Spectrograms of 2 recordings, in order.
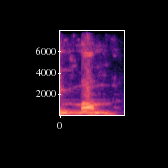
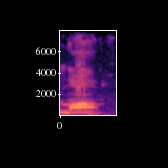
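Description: First: "mum" with a short uh vowel; Canadian mum. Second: "mom" with an open ah vowel; American mom. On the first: Voice actor contrasting with American, uh vowel in "mum". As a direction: say "mum" to rhyme with drum. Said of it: "we say mum as opposed to mom". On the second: Voice actor giving American version, ah vowel in "mom". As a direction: say "mom" as "mahm". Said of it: "as opposed to mom". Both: Shown as a demonstration.

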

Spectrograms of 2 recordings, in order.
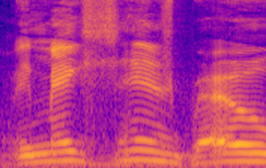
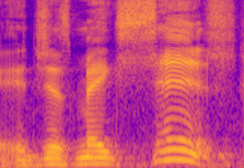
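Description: First: Higher, softer and slow, teasing; playful high voice. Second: Said in the usual way. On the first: Acted. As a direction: sing the catchphrase back in a goofy high voice. Playful repeat of catchphrase.

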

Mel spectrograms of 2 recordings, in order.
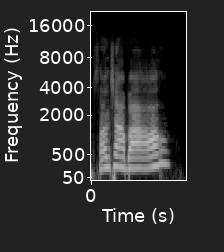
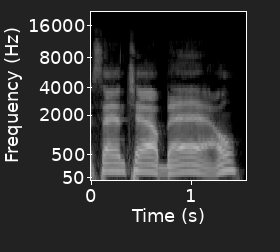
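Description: First: Hammed-up Chinese accent; exaggerated Chinese accent. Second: Slow, drawn-out Chinese accent take; mock Chinese accent, slow. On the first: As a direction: punch the name up in a Chinese accent. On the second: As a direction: say the name slowly in a Chinese accent. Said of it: "or am I going". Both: Shown as a demonstration.

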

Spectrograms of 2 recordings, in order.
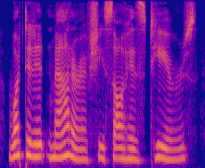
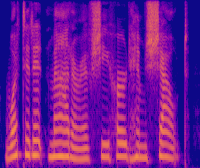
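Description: First: Whisper. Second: Said in the usual way. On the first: Shown as a demonstration. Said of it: "unvoiced whisper". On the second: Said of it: "plain take".

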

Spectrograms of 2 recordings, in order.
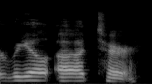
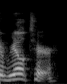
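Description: First: "realtor" slowly in three parts, REE-uh-ter; slow, lower, spelled-out "realtor"; correct realtor. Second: "realtor" in two syllables, REEL-ter; quick two-syllable "realtor"; colloquial realtor. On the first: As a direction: sound out "realtor" syllable by syllable. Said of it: "And it's a realtor". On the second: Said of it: "We say realtor". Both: Shown as a demonstration.

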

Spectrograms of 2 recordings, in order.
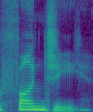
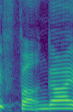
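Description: First: "fungi" with a soft g, ending "jee"; "fungi" rhyming with "spongy", soft g. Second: "fungi" said like "fun guy". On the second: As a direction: end "fungi" on a hard g and "eye". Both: Shown as a demonstration. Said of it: "Do you say fungi or fungi?".

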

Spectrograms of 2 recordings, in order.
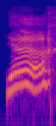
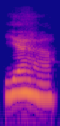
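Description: First: A hint of the wrestling catchphrase yeah; lightly voiced catchphrase yeah; L A Knight yeah. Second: Low growled catchphrase yeah; deep L A Knight yeah. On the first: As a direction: say yeah on request, lightly punched. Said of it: "This is for you to say y". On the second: Pretend. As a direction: lower catchphrase yeah, pushed from the chest. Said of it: "'cause I gotta get really deep".

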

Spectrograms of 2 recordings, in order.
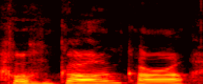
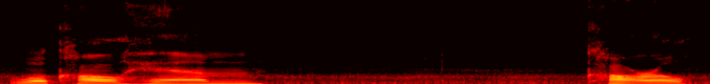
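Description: First: "we'll call him Carl" said quickly through a laugh; higher, amused "Carl" straight after laughing; laughing repeat. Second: Slow "we'll call him", long pause before "Carl"; drawn-out "we'll call him", then "Carl" after a beat; slow dramatic pause. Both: Shown as a demonstration.

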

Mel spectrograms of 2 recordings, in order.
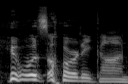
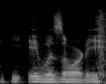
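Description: First: Laughing through the words. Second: Said in the usual way. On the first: Real, not acted. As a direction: chuckle at the lost voice.

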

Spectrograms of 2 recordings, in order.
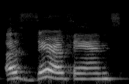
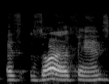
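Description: First: Zara said as "ZAIR-uh"; regional Zara pronunciation. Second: Zara said as "ZAR-uh"; other regional Zara pronunciation. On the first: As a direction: rhyme the start of Zara with "air". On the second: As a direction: open "ah" in the first syllable of Zara. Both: Shown as a demonstration. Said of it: "depending on where you're from".

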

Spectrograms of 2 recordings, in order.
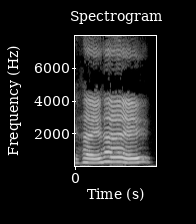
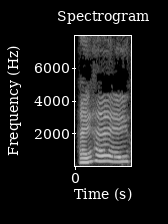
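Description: First: High, loud, hollow hey hey; dead inside greeting. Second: High, loud, flat hey hey; dead inside greeting. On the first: Retold or imitated. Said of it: "I didn't even say it with any enthusiasm". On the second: Real, not acted. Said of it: "really dead inside". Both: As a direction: greet with no enthusiasm at all.

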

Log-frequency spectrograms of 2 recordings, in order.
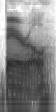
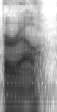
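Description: First: Barrel stressed on the first syllable, "BARE-ul"; correct pronunciation. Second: Burrell stressed on the second syllable, "buh-RELL"; mispronunciation shown. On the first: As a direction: say Barrel like the ordinary word for a cask. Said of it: "they said it's pronounced Barrel". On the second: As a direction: say Burrell with a weak first syllable and stressed ending. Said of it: "not Burrell". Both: Shown as a demonstration.

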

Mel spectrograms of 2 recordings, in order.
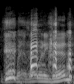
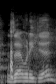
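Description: First: Asking through a laugh; laughing out the question. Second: Said in the usual way. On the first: Real, not acted. Laughing disbelief at Rogers joke.

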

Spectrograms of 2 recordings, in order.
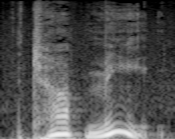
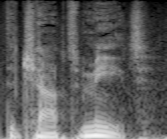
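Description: First: High "chopped meat?" with the pitch rising on "meat"; stalling question, lifted at the end of "meat"; questioning echo. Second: "chopped meat" stated evenly, no question rise; level, patient "chopped meat", settled on "meat"; patient repetition. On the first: Boy stalls when questioned by father. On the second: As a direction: repeat "chopped meat" back as a firm statement. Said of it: "He waited patiently". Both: A narrator's reading.

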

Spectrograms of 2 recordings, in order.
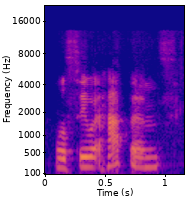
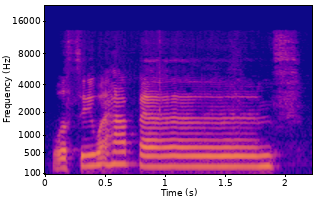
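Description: First: Said in the usual way. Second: Slow, drawn-out teasing line; ominous tease. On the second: Shown as a demonstration. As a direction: stretch it out with suspense. Repeated ominously.

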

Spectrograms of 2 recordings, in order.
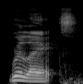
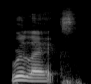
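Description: First: Calm, settling word; gentle reassuring relax; soothing relax. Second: Calm, settling word said once more; gentle reassuring relax; soothing relax again. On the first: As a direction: tell them to breathe. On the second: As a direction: ease yourself down too. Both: Real, not acted. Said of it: "I'm saying it to myself too".

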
